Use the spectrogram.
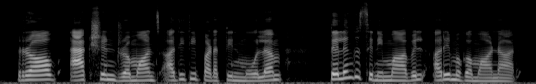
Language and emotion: Tamil, neutral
